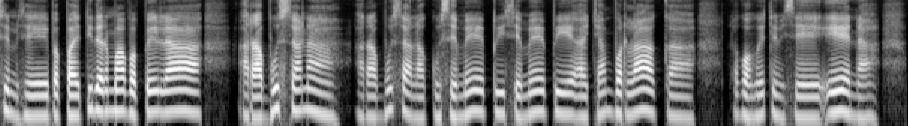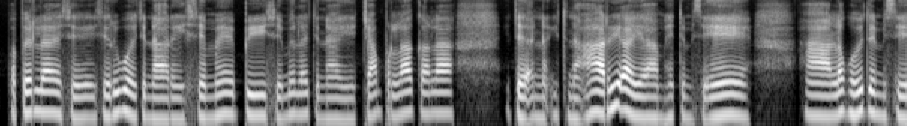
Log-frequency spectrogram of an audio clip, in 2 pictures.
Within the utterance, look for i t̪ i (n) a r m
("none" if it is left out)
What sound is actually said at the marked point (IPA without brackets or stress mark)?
d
